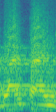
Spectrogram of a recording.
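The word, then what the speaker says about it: Blancpain: Which is a block, how do you say it, block pan? Yeah, Black Pan.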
